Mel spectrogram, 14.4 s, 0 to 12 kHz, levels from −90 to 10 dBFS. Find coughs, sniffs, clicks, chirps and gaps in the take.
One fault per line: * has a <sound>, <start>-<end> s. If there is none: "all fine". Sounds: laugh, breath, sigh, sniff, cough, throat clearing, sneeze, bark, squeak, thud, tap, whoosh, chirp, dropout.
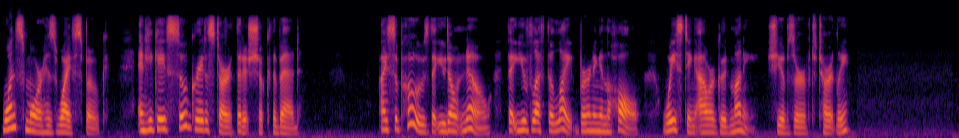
all fine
